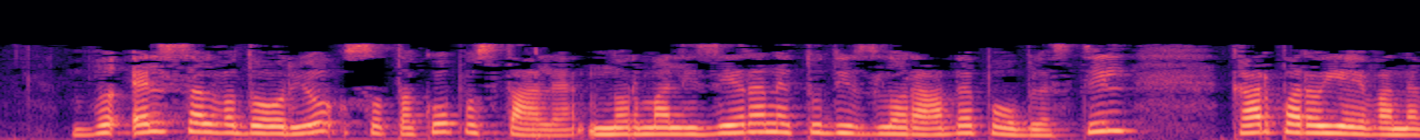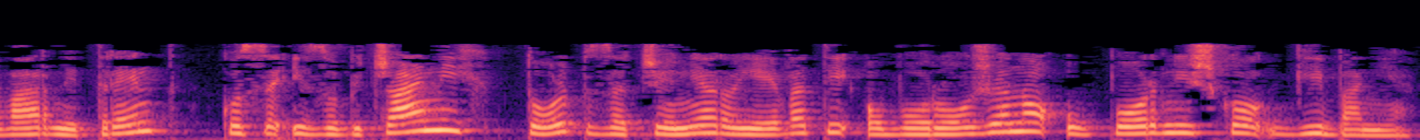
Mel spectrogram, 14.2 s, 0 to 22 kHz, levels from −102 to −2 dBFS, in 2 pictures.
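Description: Transcoding between lossy codecs runs through the whole of this speech clip. Nothing is heard above about 5.9 kHz, and two distinct layers of coding damage sit on top of each other: two different sets of artefacts heard together. That combination likely comes from a low-rate MP3 pass, around 24 kbit/s, later re-encoded as WMA at roughly 48 kbit/s. The second encoder wasted bits reproducing the first one's errors, and the lowest band limit in the chain survived.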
